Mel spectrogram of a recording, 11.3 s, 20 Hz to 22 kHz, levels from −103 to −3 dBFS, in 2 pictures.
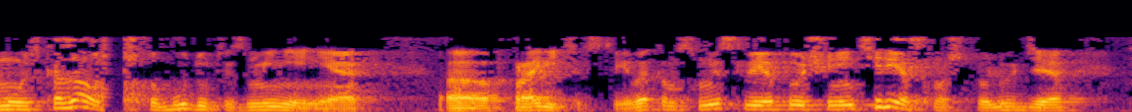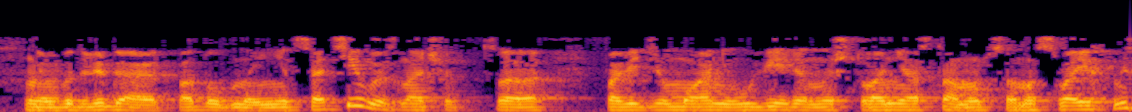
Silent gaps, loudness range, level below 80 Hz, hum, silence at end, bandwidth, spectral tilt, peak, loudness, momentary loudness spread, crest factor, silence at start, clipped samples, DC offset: none; 1 LU; -48 dBFS; none; 0 s; 6 kHz; -5 dB/octave; -2 dBFS; -21 LUFS; 6 LU; 18 dB; 0 s; under 0.1%; under 0.1%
